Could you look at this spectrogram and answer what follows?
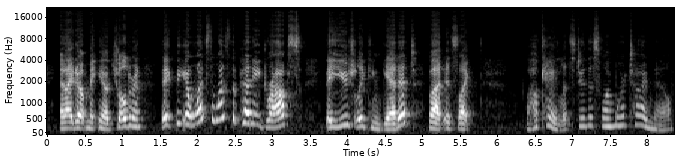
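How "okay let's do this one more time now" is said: very quiet, soft, gentle, patient voice. Describing patience like dealing with a child, the speaker demonstrates: soft voice. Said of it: "You're putting on your your soft voice".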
